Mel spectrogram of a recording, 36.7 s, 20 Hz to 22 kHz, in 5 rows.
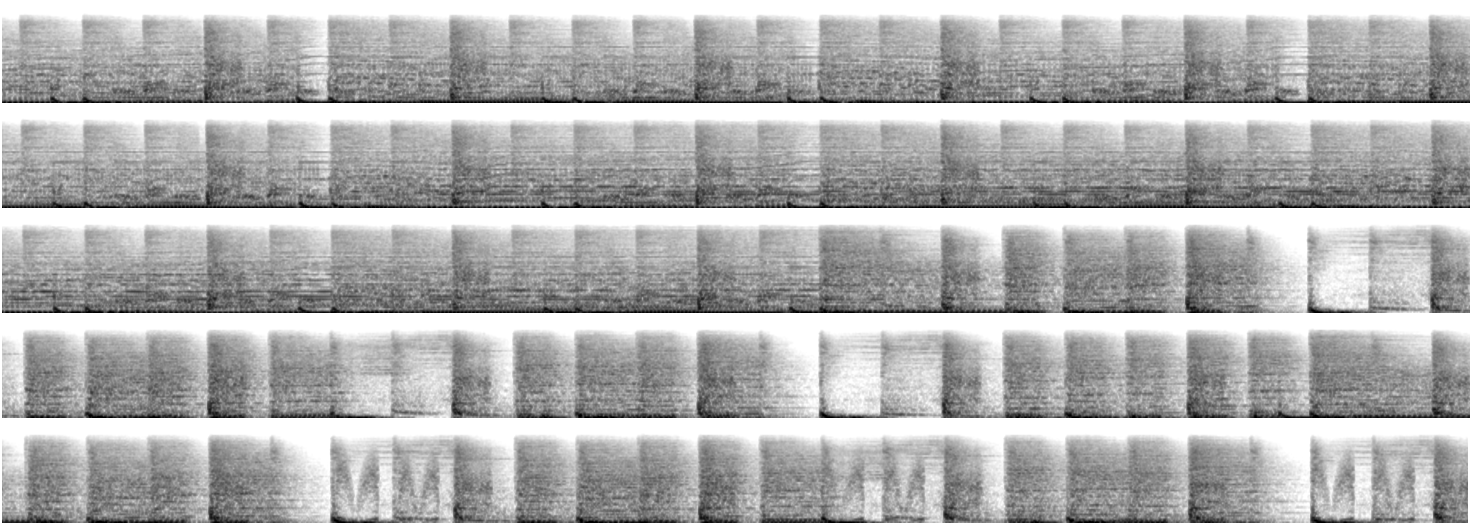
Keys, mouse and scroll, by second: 0.1 shift+middle click, 0.3 scroll down 1, 0.4 shift+middle click, 1.2 scroll up 2, 1.3 shift+middle click, 1.5 g, 2.7-3.0 scroll down 6, 3.0-4.6 shift+middle drag, 4.6 shift+d, 6.2 shift+d, 7.4 scroll down 1, 7.5 shift+middle click, 8.2 scroll up 4, 8.4 middle click, 8.7-9.1 scroll down 2, 9.1 l, 9.4 middle click, 9.8-10.3 scroll down 1, 10.3 shift+d, 12.0 ., 12.8 r, 13.5 middle click, 14.5 scroll down 1, 16.5 click, 17.2 shift+click, 17.3 middle click, 17.5 shift+click, 17.6 shift+middle click, 18.8 shift+d, 19.9 Delete, 20.3 click, 20.7 g, 22.3 ctrl+z, 22.4 ctrl+z, 22.5 middle click, 22.7 ctrl+z, 23.3 shift+click, 24.0 p, 24.9 g, 25.6 Tab, 25.7 click, 26.2 g, 27.5 Tab, 27.9 3, 27.9 click, 28.2 Delete, 29.0 KP_1, 29.3-29.8 scroll up 1, 30.1 g, 30.3 z, 31.6 a, 32.1 n, 32.6 g, 33.6 shift+d, 35.7 shift+d.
